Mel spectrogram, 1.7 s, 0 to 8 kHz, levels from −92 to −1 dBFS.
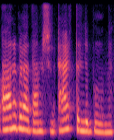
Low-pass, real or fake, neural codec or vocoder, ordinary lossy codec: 7.2 kHz; fake; codec, 16 kHz, 2 kbps, FreqCodec, smaller model; none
